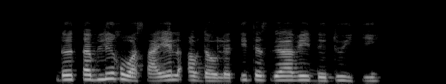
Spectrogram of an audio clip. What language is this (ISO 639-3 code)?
pus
